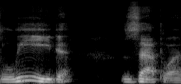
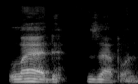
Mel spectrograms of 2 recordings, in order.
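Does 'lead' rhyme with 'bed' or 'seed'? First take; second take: seed; bed. First: The word lead rhymes with seed. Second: The word lead rhymes with bed. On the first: The speaker calls it wrong. "they were afraid people were going to say it was lead Zeppelin" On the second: The speaker calls it right. "instead of lead Zeppelin"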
